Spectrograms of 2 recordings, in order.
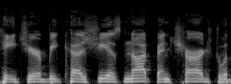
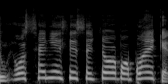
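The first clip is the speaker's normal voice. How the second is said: put-on high, young little kid voice; 12 semitones higher, 4 dB quieter than usual. Retelling how the kid in the commercials used to talk: imitating a kid's earlier voice. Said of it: "he used to say".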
